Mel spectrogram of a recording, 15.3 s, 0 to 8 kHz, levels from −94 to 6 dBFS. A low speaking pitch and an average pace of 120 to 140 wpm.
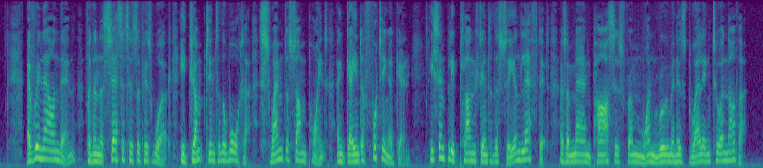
No: low, 130 Hz; average, 175 wpm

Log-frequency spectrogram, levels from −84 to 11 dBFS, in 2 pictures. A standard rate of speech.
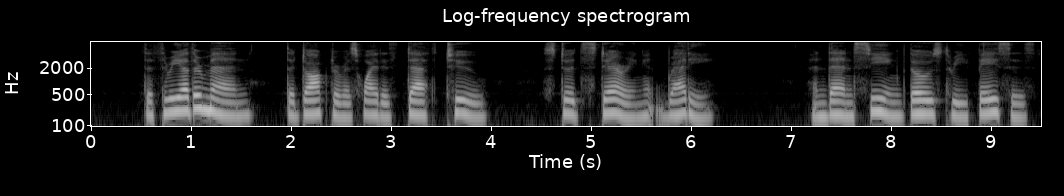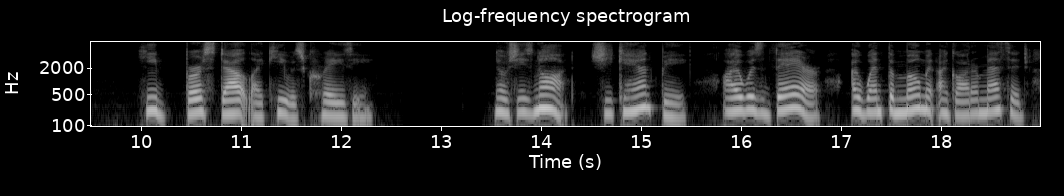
No: slow, 130 wpm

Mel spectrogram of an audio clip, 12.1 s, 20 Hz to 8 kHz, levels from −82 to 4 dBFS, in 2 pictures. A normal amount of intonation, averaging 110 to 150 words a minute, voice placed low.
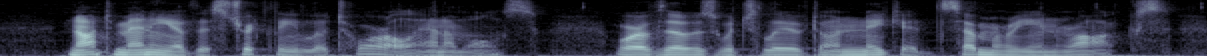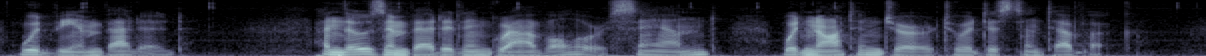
No: average, 3.8 semitones; average, 165 wpm; low, 100 Hz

